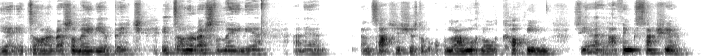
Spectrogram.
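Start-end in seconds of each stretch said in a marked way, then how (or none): none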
